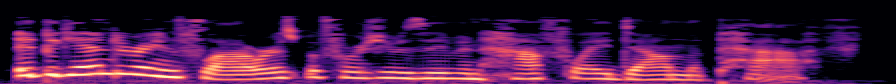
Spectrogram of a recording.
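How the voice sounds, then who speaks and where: A woman reading a short story aloud as narrator, in a measured, expressive way. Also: medium pitch, no room sound. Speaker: podcast editor reading fiction. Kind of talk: audiobook narration.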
